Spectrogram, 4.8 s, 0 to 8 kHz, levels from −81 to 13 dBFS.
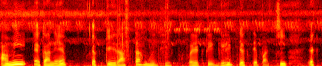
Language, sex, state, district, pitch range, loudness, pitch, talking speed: Bengali, male, Assam, Hailakandi, 130-165 Hz, -18 LUFS, 140 Hz, 150 wpm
